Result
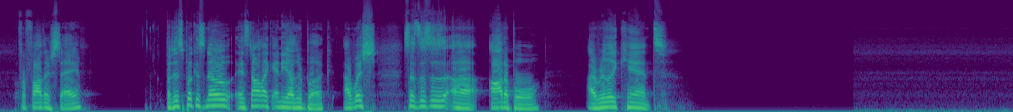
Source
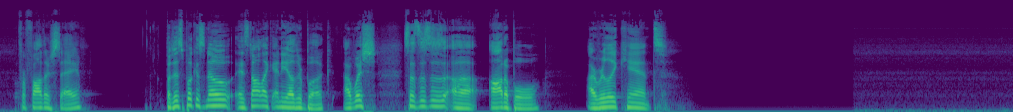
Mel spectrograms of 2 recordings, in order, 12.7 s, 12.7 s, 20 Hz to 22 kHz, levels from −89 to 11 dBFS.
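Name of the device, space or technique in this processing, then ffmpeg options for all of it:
saturation between pre-emphasis and de-emphasis: -af "highshelf=frequency=6400:gain=8.5,asoftclip=type=tanh:threshold=-13.5dB,highshelf=frequency=6400:gain=-8.5"

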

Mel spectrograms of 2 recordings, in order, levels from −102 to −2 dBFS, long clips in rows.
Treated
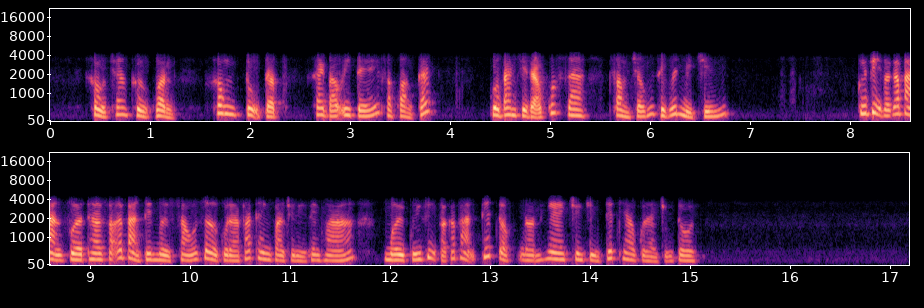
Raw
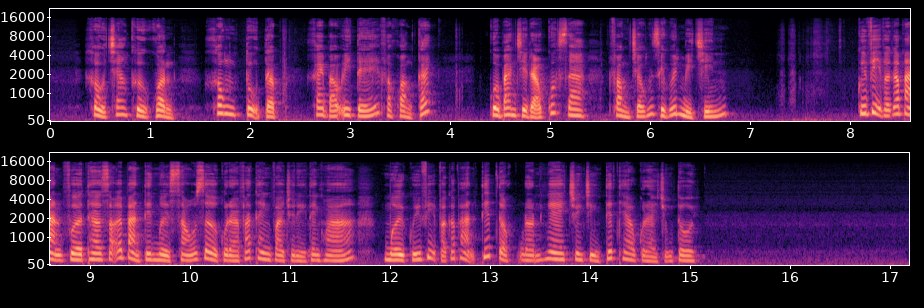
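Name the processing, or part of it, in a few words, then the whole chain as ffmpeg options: mobile call with aggressive noise cancelling: -af "highpass=160,afftdn=noise_reduction=12:noise_floor=-32,volume=3dB" -ar 8000 -c:a libopencore_amrnb -b:a 10200

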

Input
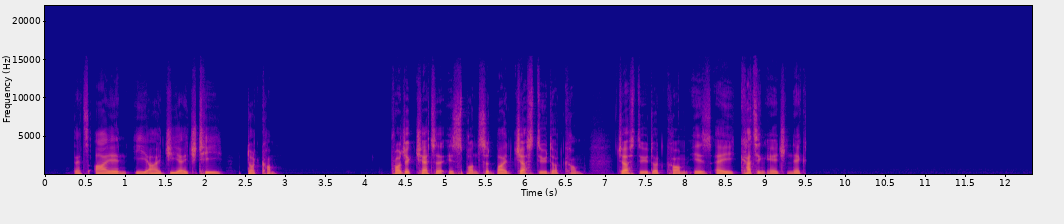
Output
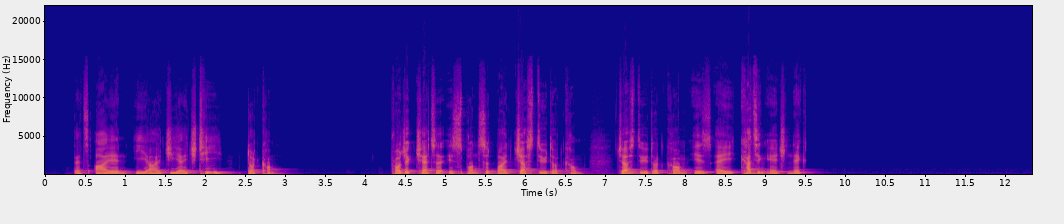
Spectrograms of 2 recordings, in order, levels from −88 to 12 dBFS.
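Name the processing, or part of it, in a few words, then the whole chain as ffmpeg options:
parallel distortion: -filter_complex "[0:a]asplit=2[link_01][link_02];[link_02]asoftclip=type=hard:threshold=-21dB,volume=-8.5dB[link_03];[link_01][link_03]amix=inputs=2:normalize=0,bandreject=frequency=71.6:width_type=h:width=4,bandreject=frequency=143.2:width_type=h:width=4,bandreject=frequency=214.8:width_type=h:width=4,bandreject=frequency=286.4:width_type=h:width=4,bandreject=frequency=358:width_type=h:width=4,bandreject=frequency=429.6:width_type=h:width=4,bandreject=frequency=501.2:width_type=h:width=4,bandreject=frequency=572.8:width_type=h:width=4,bandreject=frequency=644.4:width_type=h:width=4,bandreject=frequency=716:width_type=h:width=4"

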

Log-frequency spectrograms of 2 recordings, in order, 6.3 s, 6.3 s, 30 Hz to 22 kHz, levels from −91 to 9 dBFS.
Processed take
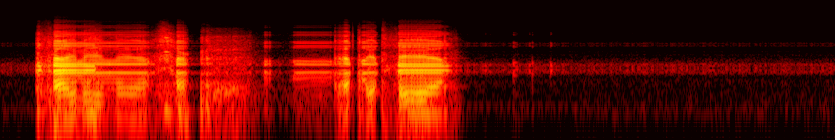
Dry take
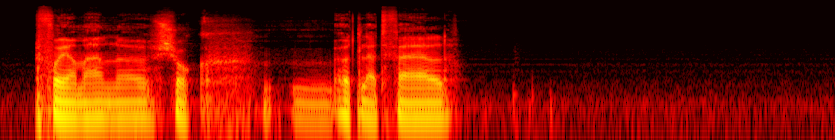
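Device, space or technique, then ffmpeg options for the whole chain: ring modulator pedal into a guitar cabinet: -filter_complex "[0:a]asettb=1/sr,asplit=3[link_01][link_02][link_03];[link_01]atrim=end=0.714[link_04];[link_02]atrim=start=0.71:end=2.86,asetpts=PTS-STARTPTS,afade=type=in:duration=0.004:curve=qsin,afade=type=out:start_time=2.146:duration=0.004:curve=qsin,highpass=frequency=170:width=0.5412,highpass=frequency=170:width=1.3066[link_05];[link_03]atrim=start=2.856[link_06];[link_04][link_05]acrossfade=duration=0.004:curve1=hsin:curve2=qsin[link_07];[link_07][link_06]acrossfade=duration=0.004:curve1=qsin:curve2=hsin,aeval=exprs='val(0)*sgn(sin(2*PI*890*n/s))':channel_layout=same,highpass=76,equalizer=frequency=110:width_type=q:width=4:gain=5,equalizer=frequency=270:width_type=q:width=4:gain=3,equalizer=frequency=580:width_type=q:width=4:gain=-8,equalizer=frequency=860:width_type=q:width=4:gain=6,equalizer=frequency=2100:width_type=q:width=4:gain=-7,lowpass=frequency=3500:width=0.5412,lowpass=frequency=3500:width=1.3066"

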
